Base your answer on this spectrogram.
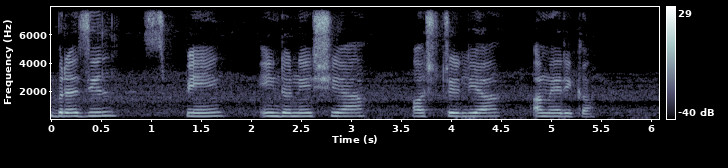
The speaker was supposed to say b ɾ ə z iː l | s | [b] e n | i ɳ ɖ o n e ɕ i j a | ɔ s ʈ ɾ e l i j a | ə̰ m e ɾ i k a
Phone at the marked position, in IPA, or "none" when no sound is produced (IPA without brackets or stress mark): p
